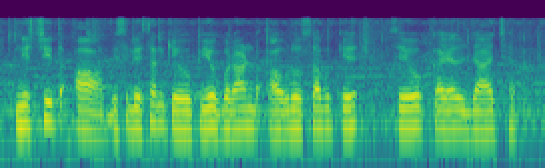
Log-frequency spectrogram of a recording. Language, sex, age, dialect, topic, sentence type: Magahi, male, 56-60, Western, banking, statement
